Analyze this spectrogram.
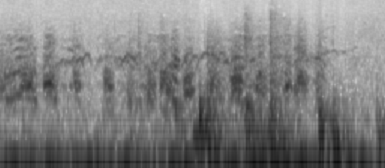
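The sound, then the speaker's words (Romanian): Geese, brought as a gift, honking in a busy, overlapping chorus, several birds calling repeatedly over steady low background noise. “Mi-a dat cineva gâștele astea să vi le aduc.”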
